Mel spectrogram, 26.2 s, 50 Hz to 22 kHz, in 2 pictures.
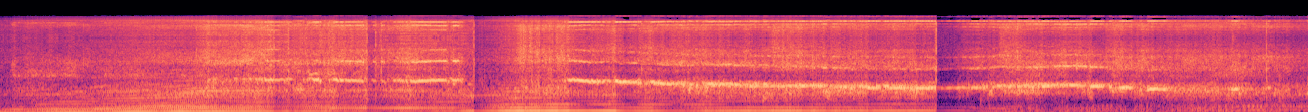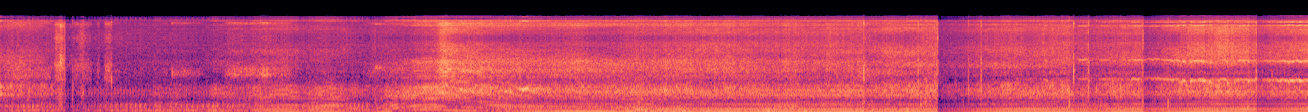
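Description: Chevrolet Cavalier's 2.2-litre OHV four-cylinder engine revving hard as the car slides around on gravel, the revs rising and falling and cutting off sharply twice as the throttle is lifted. A high whine slides up and down in pitch above the engine.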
